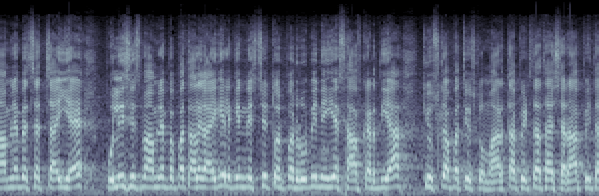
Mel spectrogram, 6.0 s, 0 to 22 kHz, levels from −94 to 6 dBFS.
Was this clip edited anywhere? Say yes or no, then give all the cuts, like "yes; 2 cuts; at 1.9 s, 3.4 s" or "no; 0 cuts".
no; 0 cuts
